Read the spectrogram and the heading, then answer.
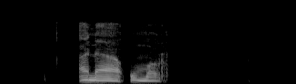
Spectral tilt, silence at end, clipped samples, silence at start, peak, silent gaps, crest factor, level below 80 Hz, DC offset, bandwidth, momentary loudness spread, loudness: -6 dB/octave; 1.3 s; under 0.1%; 0.8 s; -16 dBFS; none; 20 dB; -72 dBFS; under 0.1%; 7.8 kHz; 7 LU; -32 LUFS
